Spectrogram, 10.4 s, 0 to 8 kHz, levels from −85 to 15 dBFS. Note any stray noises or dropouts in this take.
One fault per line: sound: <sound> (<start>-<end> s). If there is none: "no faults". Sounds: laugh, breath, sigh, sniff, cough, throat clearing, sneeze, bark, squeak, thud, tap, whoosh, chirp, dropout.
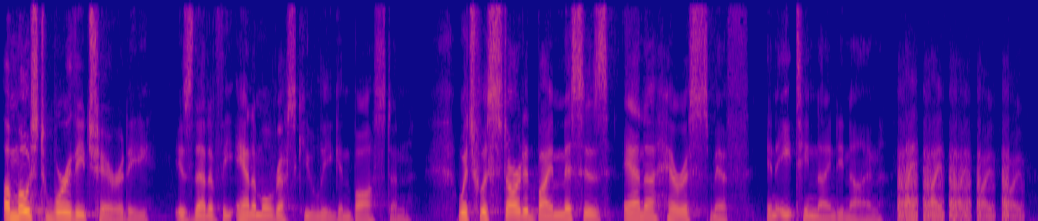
sound: laugh (9.0-10.2 s)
